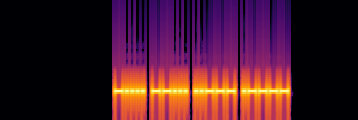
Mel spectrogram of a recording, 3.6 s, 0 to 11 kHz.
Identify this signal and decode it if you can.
Morse code, heard as a keyed tone, about 44 wpm, 700 Hz. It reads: 6721
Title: Numbers - 4-Digit 45wpm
